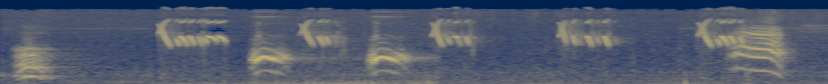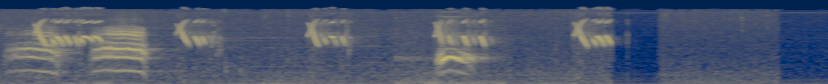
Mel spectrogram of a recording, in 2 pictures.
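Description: Birds calling: a run of short, high chirps about two a second, some with lower falling notes. The calls stop suddenly near the end.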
